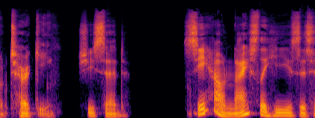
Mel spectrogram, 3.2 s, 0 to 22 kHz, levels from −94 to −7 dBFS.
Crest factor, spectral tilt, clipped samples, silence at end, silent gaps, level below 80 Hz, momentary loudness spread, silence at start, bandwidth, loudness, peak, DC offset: 22 dB; -3.5 dB/octave; under 0.1%; 0 s; 0.65-0.74 s, 1.33-1.84 s; -48 dBFS; 14 LU; 0 s; 16 kHz; -26 LUFS; -6 dBFS; under 0.1%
